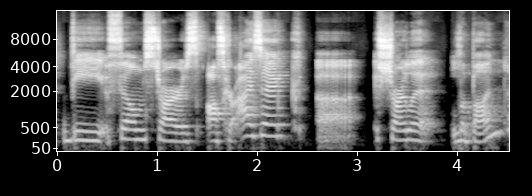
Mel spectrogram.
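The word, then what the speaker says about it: Charlotte Le Bon: film stars oscar isaac charlotte le bun i think is how it's pronounced and christian bale so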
